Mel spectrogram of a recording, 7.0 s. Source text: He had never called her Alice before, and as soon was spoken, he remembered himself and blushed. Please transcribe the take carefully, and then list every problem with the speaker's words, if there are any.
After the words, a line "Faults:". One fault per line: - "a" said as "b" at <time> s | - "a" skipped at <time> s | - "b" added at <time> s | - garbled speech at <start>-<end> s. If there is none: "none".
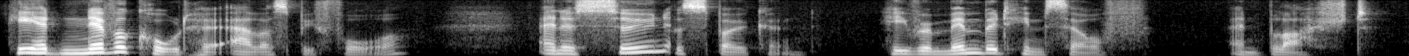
He had never called her Alice before, and as soon was spoken, he remembered himself and blushed.
Faults:
none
